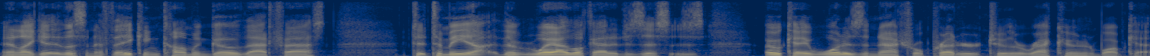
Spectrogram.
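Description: An ordinary speaking voice belongs to a man talking at a fairly quick pace, medium in pitch with ordinary pitch variation. The sound is dry and close with no echo, on a very clean recording with a silent background. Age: 40s. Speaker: co-host, hunter. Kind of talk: casual chat.

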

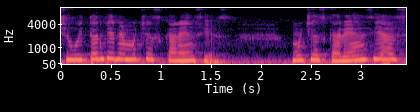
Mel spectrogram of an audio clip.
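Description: A woman's intonation is lively, and noticeable background noise sits behind her voice. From Oaxaca, Mexico (Isthmus of Tehuantepec). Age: 30s. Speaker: local political candidate, agronomist. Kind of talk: radio interview. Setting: radio studio.

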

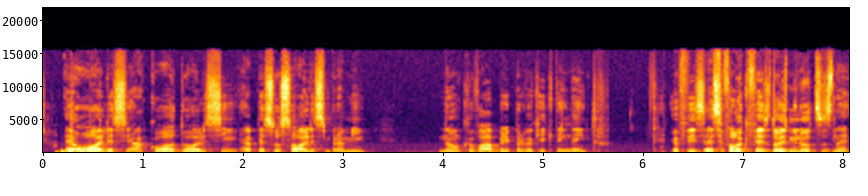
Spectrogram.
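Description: Fairly high male voice, quick-paced and monotone with flat intonation, loudness swinging widely. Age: 30s. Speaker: psychiatrist. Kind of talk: casual chat.

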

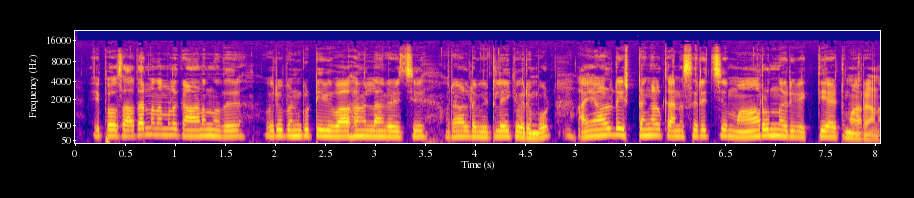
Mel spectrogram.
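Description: This man's voice is high in pitch with a dark, mellow tone and fairly even intonation, captured with a dry, close sound and no echo. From Kerala, Wayanad. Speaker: novelist and teacher. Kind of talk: interview.

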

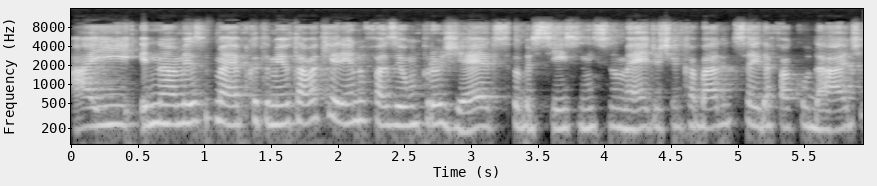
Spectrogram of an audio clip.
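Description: Her pitch is fairly high, with ordinary variation, and the woman talks at a very fast pace. She sounds somewhat breathy. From São Paulo state, Brazil (Limeira). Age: 19. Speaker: geology student. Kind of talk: casual chat.

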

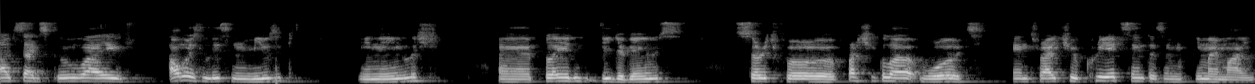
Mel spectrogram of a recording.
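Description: A man speaks in a Portuguese accent with a fairly high pitch. His pace is fairly slow. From Brazil, Bahia. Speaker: entrepreneur and web developer. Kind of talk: interview. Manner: halting.

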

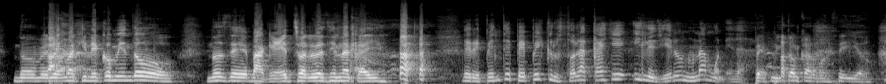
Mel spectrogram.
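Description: An animated man's voice, high-pitched with ordinary pitch variation and a fairly quick pace, over noticeable background noise. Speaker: comedian. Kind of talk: casual chat.

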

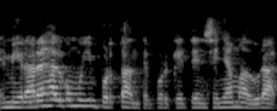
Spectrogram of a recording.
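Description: A man speaks in an unremarkable speaking voice, fairly high in pitch, with fairly even intonation. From Venezuela. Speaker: small business owner. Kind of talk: casual interview.

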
